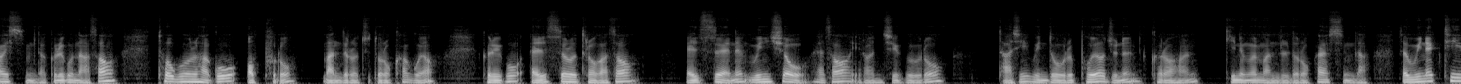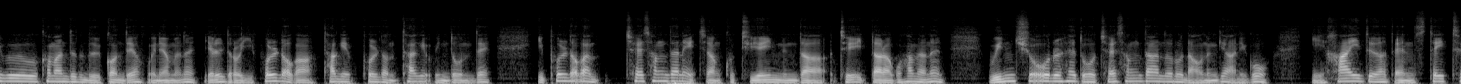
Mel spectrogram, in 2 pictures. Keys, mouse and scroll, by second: 0.0-11.7 typing, 8.7 Return, 13.9 click, 16.9 ctrl+alt+space.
